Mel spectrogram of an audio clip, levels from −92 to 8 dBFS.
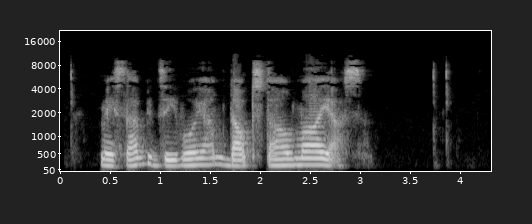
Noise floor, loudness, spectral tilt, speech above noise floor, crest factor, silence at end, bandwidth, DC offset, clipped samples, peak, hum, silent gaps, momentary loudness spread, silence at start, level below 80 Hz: -79 dBFS; -15 LUFS; -5 dB/octave; 65 dB; 16 dB; 1.3 s; 9.6 kHz; under 0.1%; under 0.1%; 0 dBFS; none; none; 7 LU; 0.4 s; -64 dBFS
